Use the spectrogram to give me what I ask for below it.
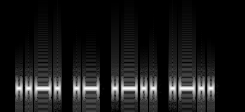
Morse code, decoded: FALL

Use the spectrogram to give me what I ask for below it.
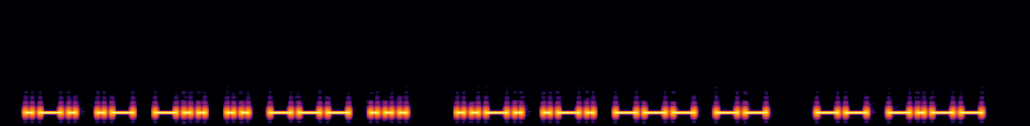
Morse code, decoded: RADIOS FROM MY

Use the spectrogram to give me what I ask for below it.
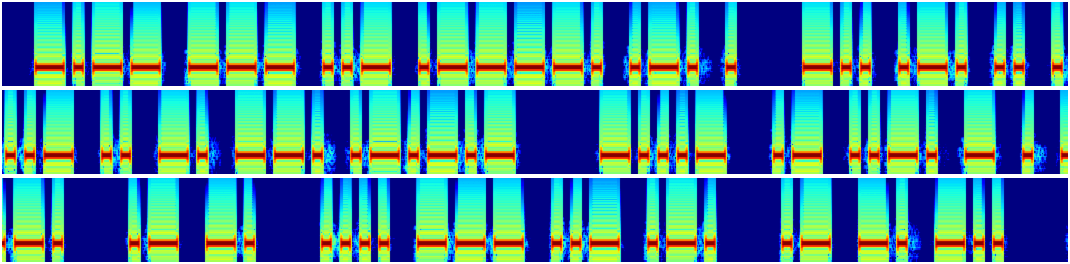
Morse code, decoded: YOU'RE DRIVING. <BT> AFTER AN HOUR AND

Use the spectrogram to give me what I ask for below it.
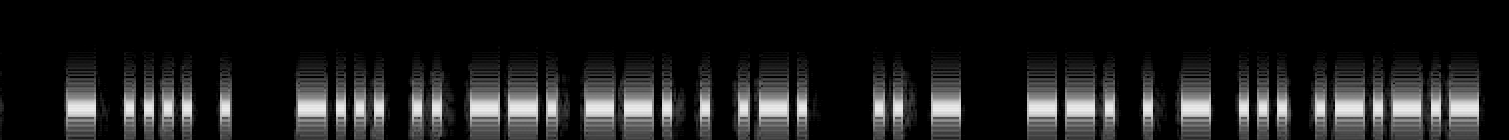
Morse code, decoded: THE BIGGER IT GETS.

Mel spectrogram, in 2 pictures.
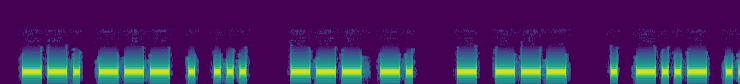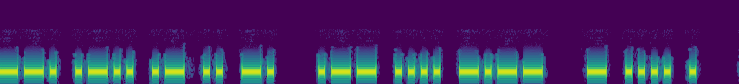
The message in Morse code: GOES ON TO EXPLAIN WHY THE

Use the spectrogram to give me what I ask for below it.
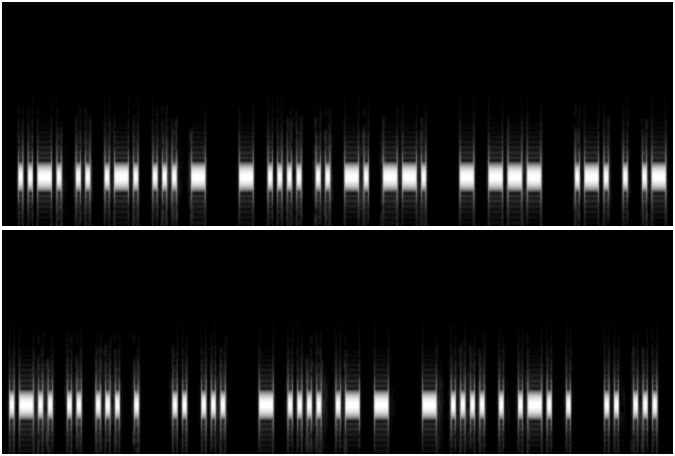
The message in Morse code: FIRST THING TO REALISE IS THAT THERE IS

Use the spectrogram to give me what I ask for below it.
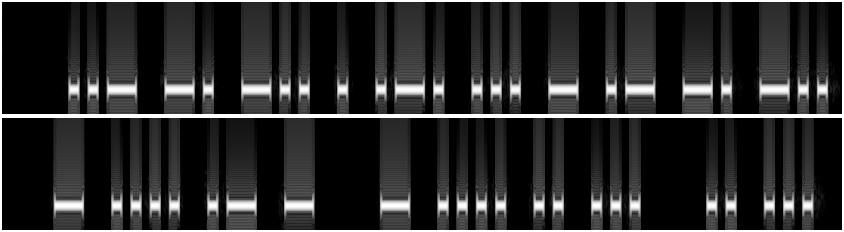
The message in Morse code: UNDERSTAND THAT THIS IS

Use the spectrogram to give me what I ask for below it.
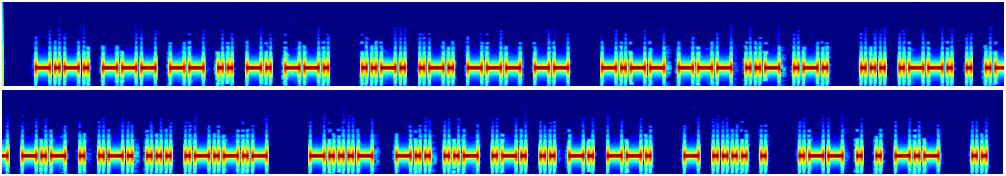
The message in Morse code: COMING FROM YOUR SPEAKERS. <BT> DURING THE WEEK I

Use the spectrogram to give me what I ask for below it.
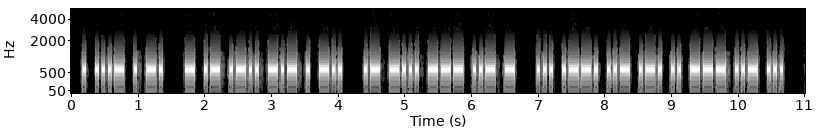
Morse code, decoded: EVEN TALKED ABOUT SPURIOUS

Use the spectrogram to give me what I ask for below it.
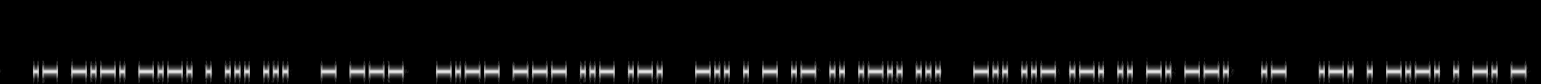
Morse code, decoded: ACCESS TO YOUR DETAILS DURING A RECENT

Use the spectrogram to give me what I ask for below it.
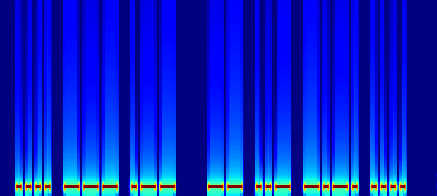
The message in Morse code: HOW MUCH

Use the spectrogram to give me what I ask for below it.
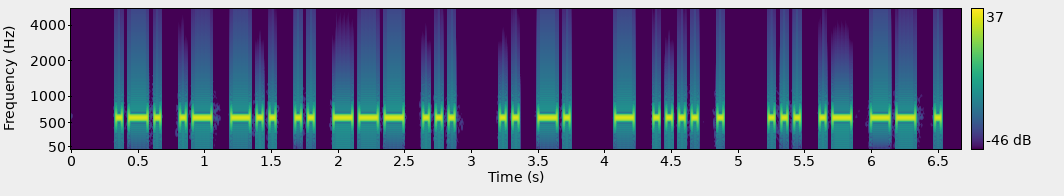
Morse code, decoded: RADIOS IN THE SAME

